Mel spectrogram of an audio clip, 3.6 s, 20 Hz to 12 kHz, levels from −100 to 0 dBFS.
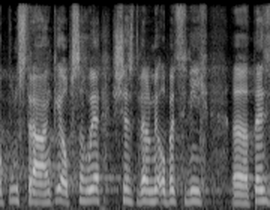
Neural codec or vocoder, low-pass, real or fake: vocoder, 44.1 kHz, 128 mel bands, Pupu-Vocoder; 10.8 kHz; fake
